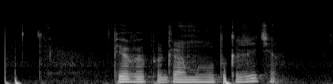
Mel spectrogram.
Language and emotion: Russian, neutral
